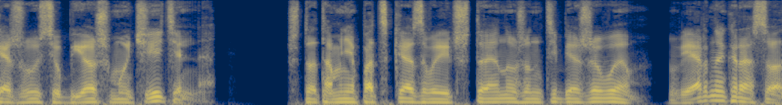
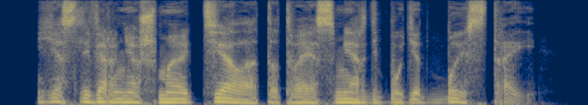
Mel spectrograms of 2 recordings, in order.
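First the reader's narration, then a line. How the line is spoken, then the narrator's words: Hissed through gritted teeth. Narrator (Russian): процедила сквозь зубы ведьма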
